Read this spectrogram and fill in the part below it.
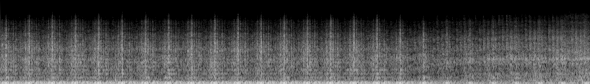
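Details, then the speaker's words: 1975 Chevy stepside pickup with Isuzu 6BB1 5.4L diesel, injection pump and injectors rebuilt and cleaned by owner. Rough, loping idle with an uneven pulse about twice a second, clearer at the exhaust, engine shaking. Owner suspects some injectors not firing right. "So, I don't know if you can hear it on camera, but I can. No one has commented on it on the videos yet, but this thing runs with a lope, and it shakes a lot more than it should."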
